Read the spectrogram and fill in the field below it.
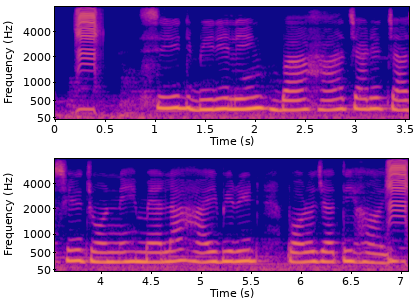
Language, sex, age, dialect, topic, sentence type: Bengali, female, 18-24, Jharkhandi, agriculture, statement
